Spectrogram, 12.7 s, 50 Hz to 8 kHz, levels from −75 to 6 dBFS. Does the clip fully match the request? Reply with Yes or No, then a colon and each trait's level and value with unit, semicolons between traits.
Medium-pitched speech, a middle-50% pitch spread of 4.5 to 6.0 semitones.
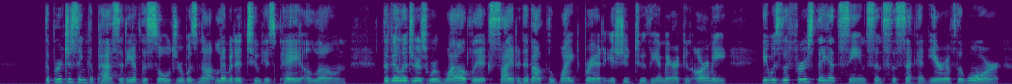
Yes: medium, 165 Hz; wide, 5.4 semitones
